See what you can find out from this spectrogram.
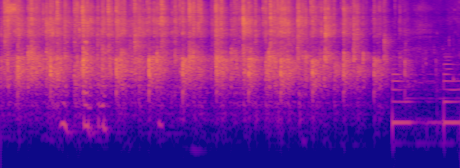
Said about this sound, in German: herzlich Applaus für die beiden tollen Frauen.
